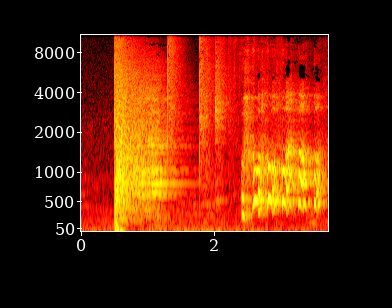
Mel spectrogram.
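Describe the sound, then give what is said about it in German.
A single loud, sharp gunshot fired on the command to fire at a gun shop cracks out and rings off in a long fading tail, followed by a couple of fainter snaps and then a burst of voices. “Alle Leute, die schießen hinter nachts.”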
